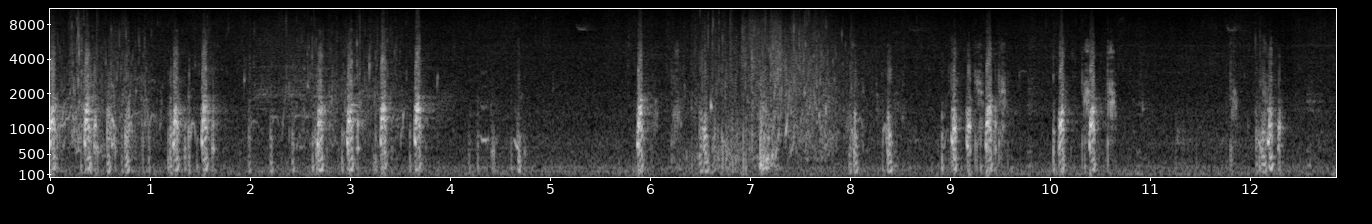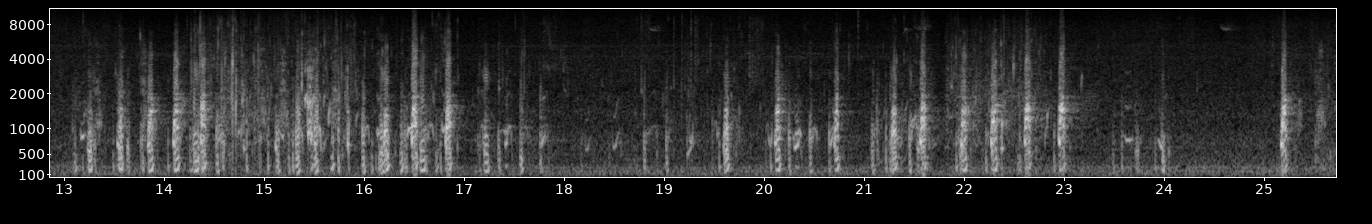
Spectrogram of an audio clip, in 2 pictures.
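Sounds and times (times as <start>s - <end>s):
ducks splashing in water: 0.0s - 3.9s, 5.9s - 9.5s, 13.2s - 23.3s
duck quacking: 0.0s - 4.8s, 8.0s - 10.7s, 11.8s - 24.1s, 25.2s - 25.7s.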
